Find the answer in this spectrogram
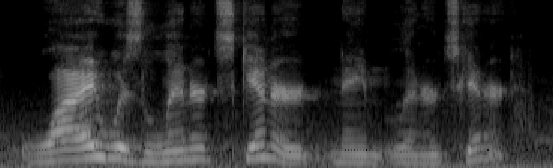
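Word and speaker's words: Lynyrd Skynyrd: This is an English print of pronounced Leonard Skannard, the very first Skannard.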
